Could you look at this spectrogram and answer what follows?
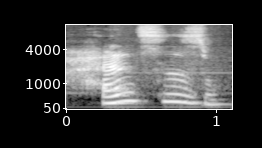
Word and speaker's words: Hans: Okay, Hens's wife's name is Layla, but I think it's Lila how they say it. So it's Hens and Lila instead of Hans and Layla, which is what I thought it was.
